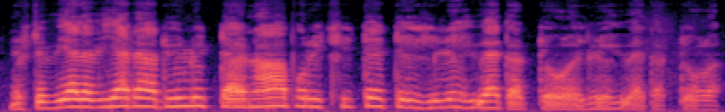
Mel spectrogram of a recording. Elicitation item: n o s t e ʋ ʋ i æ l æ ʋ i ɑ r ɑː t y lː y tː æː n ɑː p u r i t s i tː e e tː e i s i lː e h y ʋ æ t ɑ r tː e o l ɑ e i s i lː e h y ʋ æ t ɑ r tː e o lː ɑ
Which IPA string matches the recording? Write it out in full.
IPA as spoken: n o s t e ʋ ʋ i æ l æ ʋ i ɑ r ɑː t y lː y tː æː n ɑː p u r i t s i tː e e tː e i s i lː e h y ʋ æ t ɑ r tː e o lː ɑ e i s i lː e h y ʋ æ t ɑ r tː e o lː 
